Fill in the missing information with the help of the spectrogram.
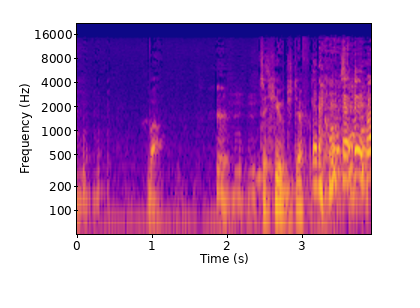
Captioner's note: laughter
